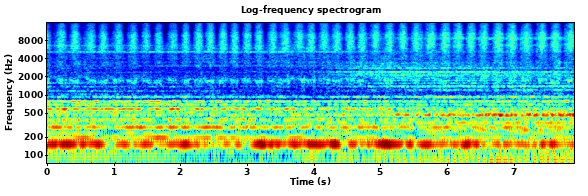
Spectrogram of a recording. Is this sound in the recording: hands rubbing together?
yes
